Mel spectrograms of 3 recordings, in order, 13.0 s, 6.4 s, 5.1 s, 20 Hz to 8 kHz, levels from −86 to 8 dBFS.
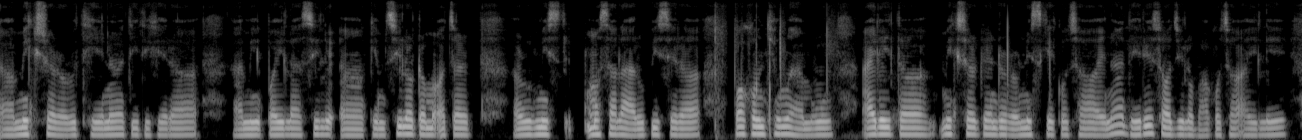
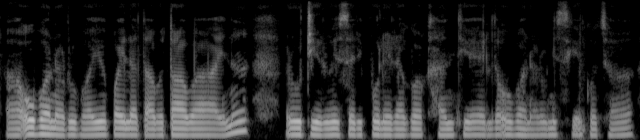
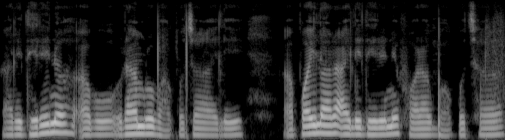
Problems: none marked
